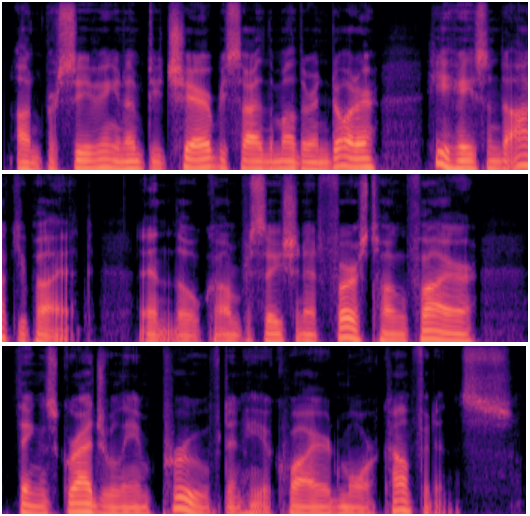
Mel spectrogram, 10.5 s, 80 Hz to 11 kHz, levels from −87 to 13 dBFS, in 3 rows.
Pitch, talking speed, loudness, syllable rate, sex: 105 Hz, 170 wpm, -19 LUFS, 5.7 syllables/s, male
